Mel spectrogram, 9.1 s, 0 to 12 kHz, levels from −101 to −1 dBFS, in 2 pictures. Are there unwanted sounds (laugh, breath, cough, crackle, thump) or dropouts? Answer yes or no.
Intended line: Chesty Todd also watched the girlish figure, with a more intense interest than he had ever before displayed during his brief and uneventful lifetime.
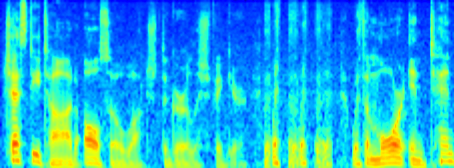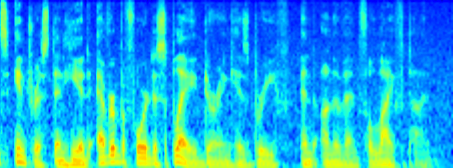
yes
